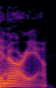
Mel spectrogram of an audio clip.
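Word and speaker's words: Honório: And if the H was there, you know when you have Victor, they call him Honorio. Honorio. The H is kind of left out.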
